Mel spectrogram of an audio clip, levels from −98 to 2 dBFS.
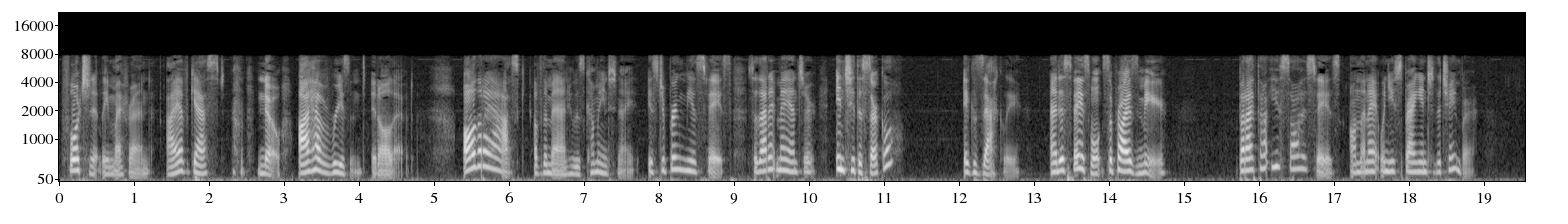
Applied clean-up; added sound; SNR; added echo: none; none; none; none.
